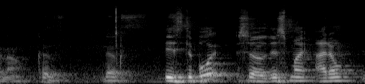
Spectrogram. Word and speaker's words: Du Bois: Du Bois. Du Bois.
